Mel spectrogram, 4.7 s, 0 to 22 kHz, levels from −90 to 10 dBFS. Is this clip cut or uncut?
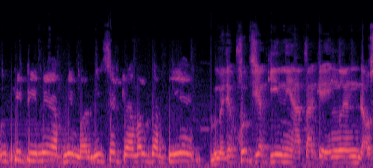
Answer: cut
